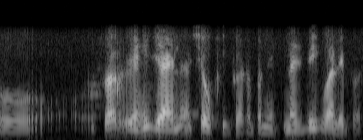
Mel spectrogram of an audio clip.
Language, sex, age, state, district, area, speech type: Hindi, male, 45-60, Uttar Pradesh, Prayagraj, rural, conversation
